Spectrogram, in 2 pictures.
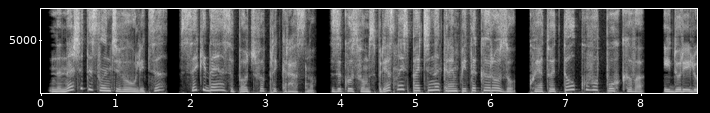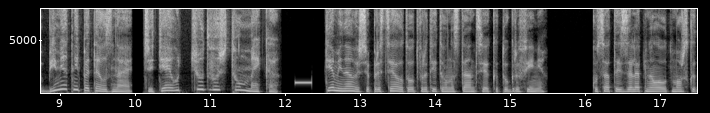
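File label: female Bulgarian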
